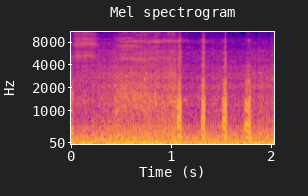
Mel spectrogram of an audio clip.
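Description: Motorcycle riding at road speed: a steady rumble of engine and wind buffeting on the helmet microphone, with a few short bits of the rider's voice a second or so in.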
